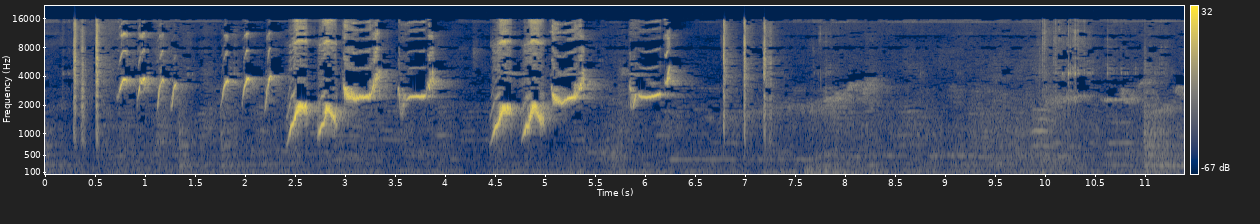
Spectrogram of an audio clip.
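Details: White-rumped shama singing rapid, repeated rising whistles mixed with sharp clicks and buzzy notes in energetic bursts, then falling quiet after about six seconds with only faint notes remaining.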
